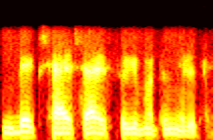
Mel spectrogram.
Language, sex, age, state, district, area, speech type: Manipuri, male, 18-30, Manipur, Churachandpur, rural, conversation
